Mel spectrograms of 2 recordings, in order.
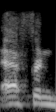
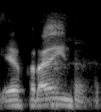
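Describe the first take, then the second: First: The name is pronounced the English way. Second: The name is pronounced the Spanish way.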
